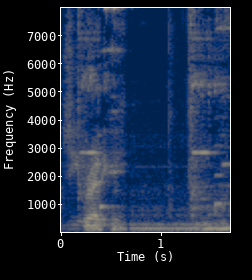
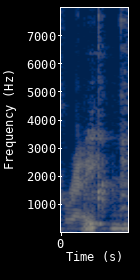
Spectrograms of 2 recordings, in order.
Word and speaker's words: GReddy: See, I'm a big fan of Turbonatics, but I know in Nissan, the G-Ready, or Greddy, I think it's pronounced Greddy, is better.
